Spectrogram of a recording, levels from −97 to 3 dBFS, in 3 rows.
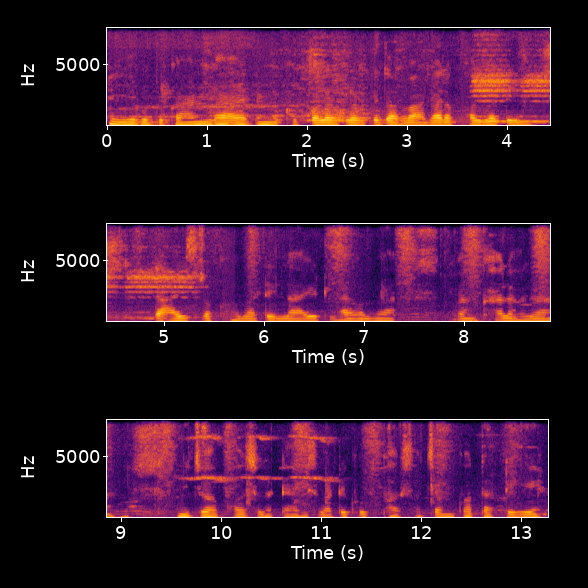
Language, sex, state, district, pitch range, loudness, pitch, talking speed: Bhojpuri, female, Uttar Pradesh, Deoria, 160-175 Hz, -20 LUFS, 170 Hz, 125 wpm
